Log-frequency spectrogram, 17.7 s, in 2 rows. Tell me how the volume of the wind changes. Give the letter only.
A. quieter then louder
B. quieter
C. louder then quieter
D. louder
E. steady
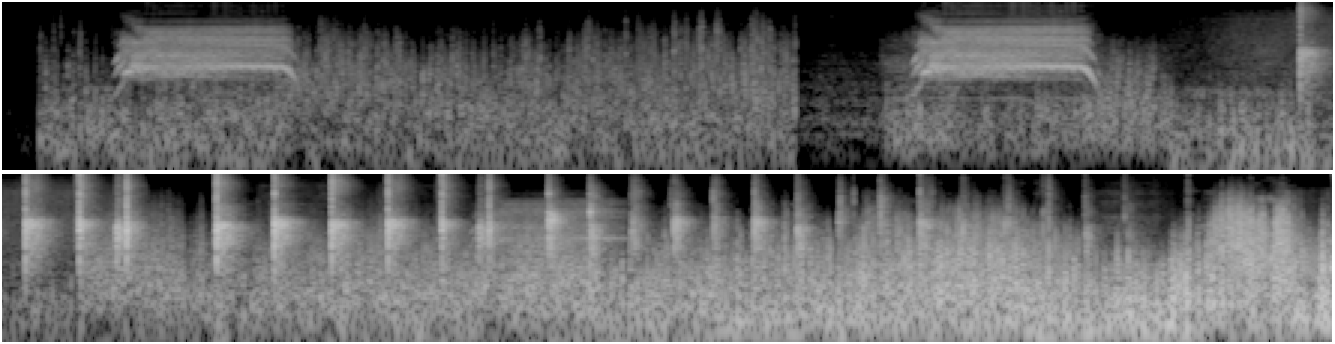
D.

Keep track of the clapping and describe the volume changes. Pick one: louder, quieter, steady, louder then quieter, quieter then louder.
quieter.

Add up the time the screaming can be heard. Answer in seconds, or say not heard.
4 s.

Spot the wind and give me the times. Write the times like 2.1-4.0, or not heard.
0.2-17.7.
